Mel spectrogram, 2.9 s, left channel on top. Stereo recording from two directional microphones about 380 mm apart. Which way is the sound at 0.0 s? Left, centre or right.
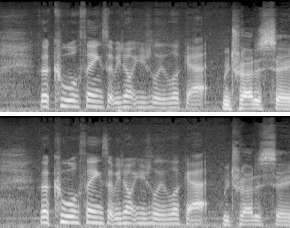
Centre.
